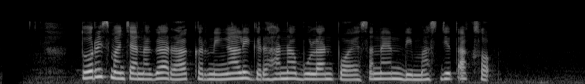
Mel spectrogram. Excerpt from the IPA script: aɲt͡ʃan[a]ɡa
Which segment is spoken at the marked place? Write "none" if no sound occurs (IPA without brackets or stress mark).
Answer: ə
